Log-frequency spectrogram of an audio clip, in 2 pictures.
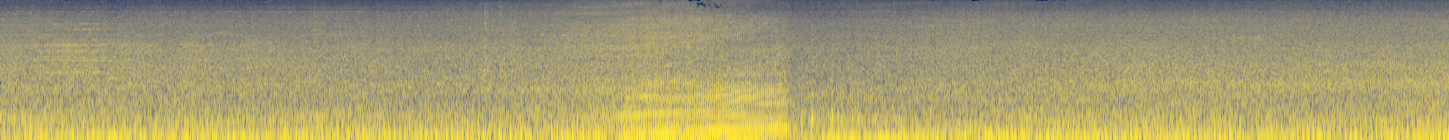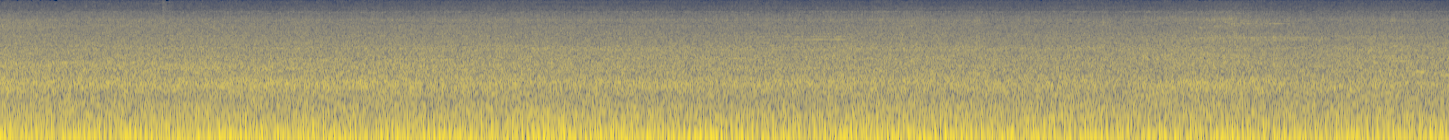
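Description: Road traffic noise as a motorcade of cars drives past: a steady mix of engine hum and tyre noise. About six seconds in, an engine revs up, rising in pitch, and cuts off suddenly a couple of seconds later.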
